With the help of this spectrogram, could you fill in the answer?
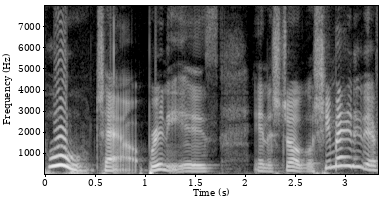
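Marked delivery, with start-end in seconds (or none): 0.0-1.0 exclaiming. Real, not acted. Reacting to Brittany's exhaustion.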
